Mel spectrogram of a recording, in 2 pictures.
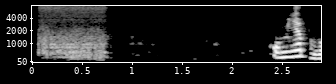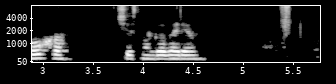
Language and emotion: Russian, neutral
